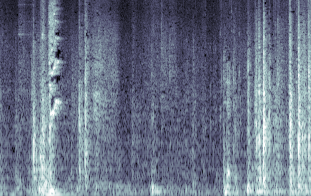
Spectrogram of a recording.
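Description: A refrigerator's freezer-compartment door, a separate small door, is pulled open during a prison cell inspection, with a cluster of clicks and rattles at first, then a few softer knocks and a final burst of clattering handling noise.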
